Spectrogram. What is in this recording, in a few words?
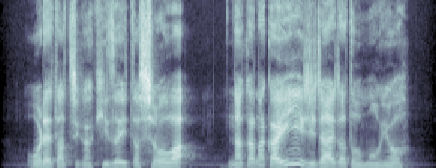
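male; 男性 「俺たちが築いた昭和、なかなかいい時代だと思うよ。」; クール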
